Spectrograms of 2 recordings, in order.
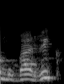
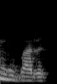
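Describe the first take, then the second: First: मुबारिक with a short "i" in the last syllable, ending "-rik"; mispronounced मुबारिक. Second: मुबारक with a short "a" in the last syllable, ending "-rak"; correct pronunciation मुबारक. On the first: Teacher showing students a common misreading, मुबारिक mispronounced with "-rik". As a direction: say मुबारिक wrongly, as "mu-baa-rik". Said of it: "मुबारिक right लफ्ज नहीं है". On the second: Teacher giving students the original word, मुबारक pronounced with "-rak". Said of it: "असल लफ्ज है मुबारक". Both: Shown as a demonstration.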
